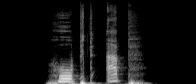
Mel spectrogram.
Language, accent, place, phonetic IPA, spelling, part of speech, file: German, Germany, Berlin, [ˌhoːpt ˈap], hobt ab, verb, De-hobt ab.ogg
- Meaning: second-person plural preterite of abheben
